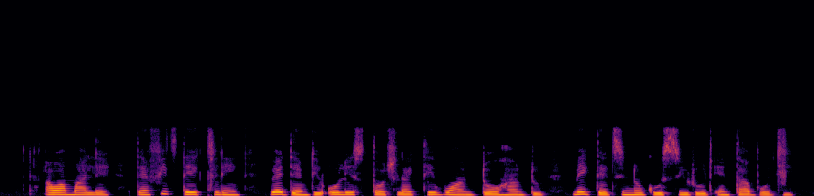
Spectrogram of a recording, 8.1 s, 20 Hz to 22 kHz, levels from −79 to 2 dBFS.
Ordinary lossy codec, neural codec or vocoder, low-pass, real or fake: none; none; none; real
